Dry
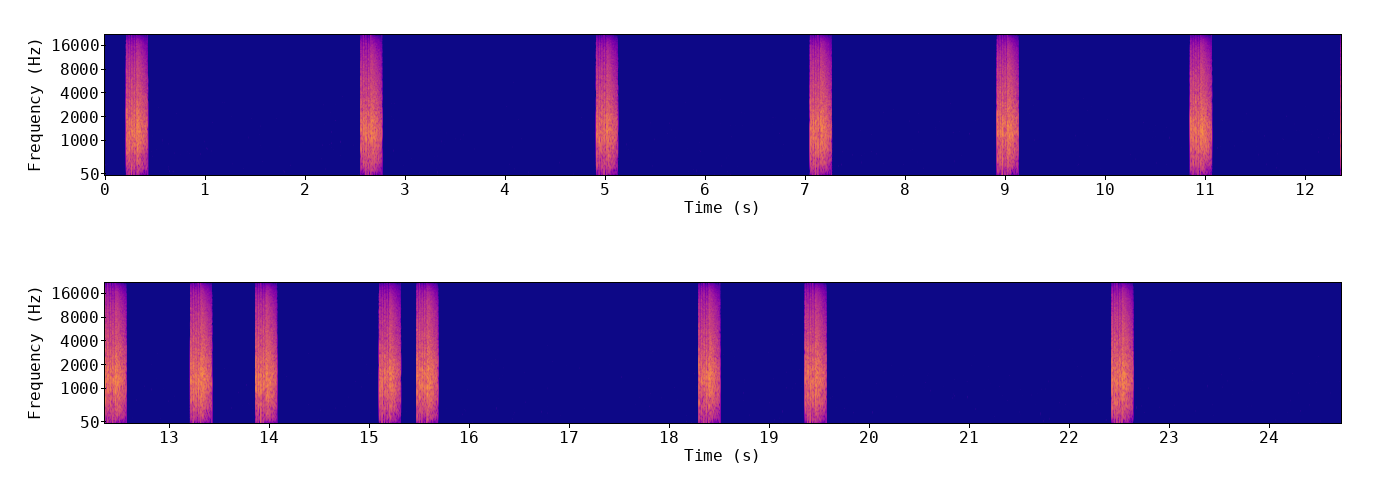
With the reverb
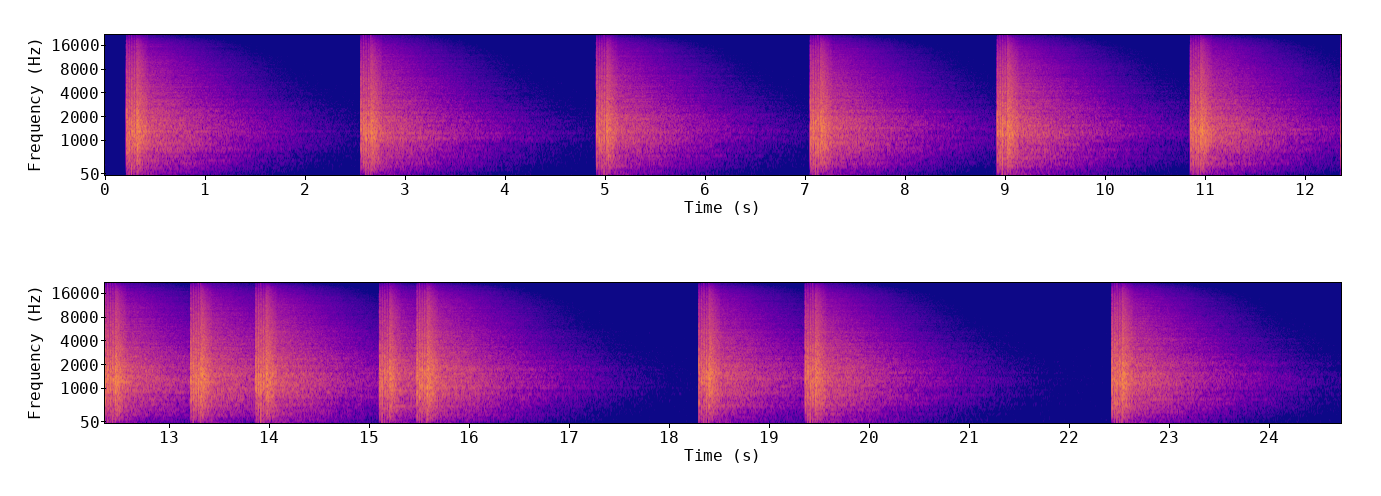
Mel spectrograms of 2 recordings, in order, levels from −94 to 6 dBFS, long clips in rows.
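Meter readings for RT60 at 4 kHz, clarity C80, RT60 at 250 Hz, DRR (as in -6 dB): 2.3 s, 9.0 dB, 2.5 s, 7.0 dB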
